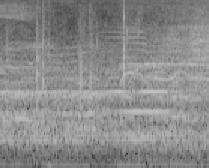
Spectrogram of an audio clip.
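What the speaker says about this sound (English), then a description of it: "They're out for a loud cheer in support of Shan Masood." A cricket crowd roars in support of batsman Shan Masood during a Pakistan versus Bangladesh Test, a broad, steady wash of cheering held at an even level throughout.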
